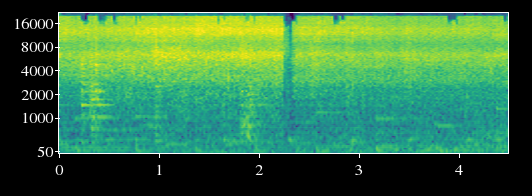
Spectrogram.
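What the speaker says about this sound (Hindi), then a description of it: "अब इसको फ्राई करते हैं, गोल्डन ब्राउन होने तक इसको फ्राई किया जाएगा" Loud, close sizzling of onions frying in hot oil until golden brown, with crackling hiss and occasional stirring scrapes throughout.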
